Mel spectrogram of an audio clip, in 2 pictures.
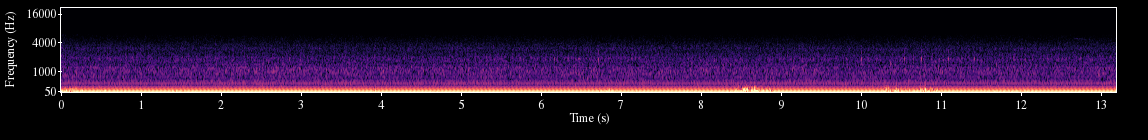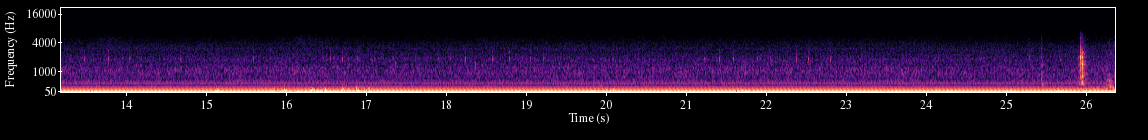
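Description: Steady electrical mains hum on the recording, made of several low tones held throughout over faint hiss. A few faint, brief low sounds come through about eight and ten seconds in and again around sixteen to seventeen seconds.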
